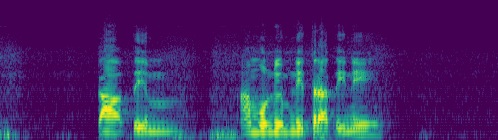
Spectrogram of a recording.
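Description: A man speaks calmly and formally into a microphone, with short pauses.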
